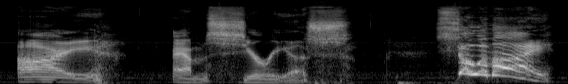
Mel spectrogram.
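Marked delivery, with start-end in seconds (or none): 4.4-5.4 very high-pitched, shrill yelling. Answering back in an acted quarrel: shouting. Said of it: "Stop shouting!".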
